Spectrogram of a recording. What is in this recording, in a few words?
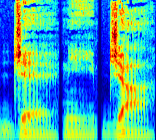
"jenija", concat syllables; Affixing experiment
